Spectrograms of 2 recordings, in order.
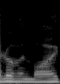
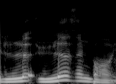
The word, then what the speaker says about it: Löwenbräu: Il y a Löwenbräu que je prononce à l'occitan. Apparemment c'est Löwenbräu.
